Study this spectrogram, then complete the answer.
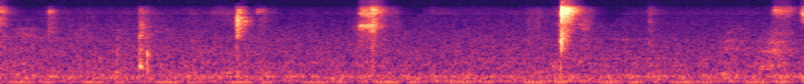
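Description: Scissors snip.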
